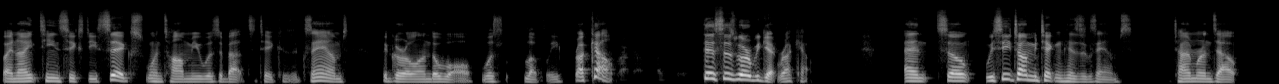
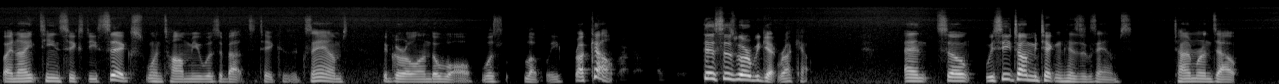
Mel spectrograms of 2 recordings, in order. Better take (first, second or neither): first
